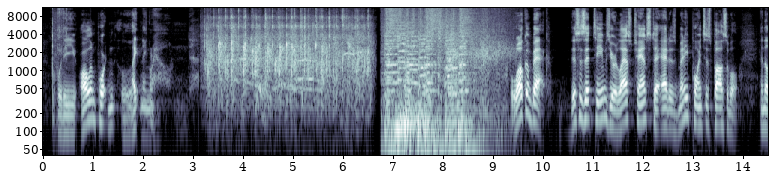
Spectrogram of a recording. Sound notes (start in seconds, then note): 3.1 audience applauding; 6.7 dramatic music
